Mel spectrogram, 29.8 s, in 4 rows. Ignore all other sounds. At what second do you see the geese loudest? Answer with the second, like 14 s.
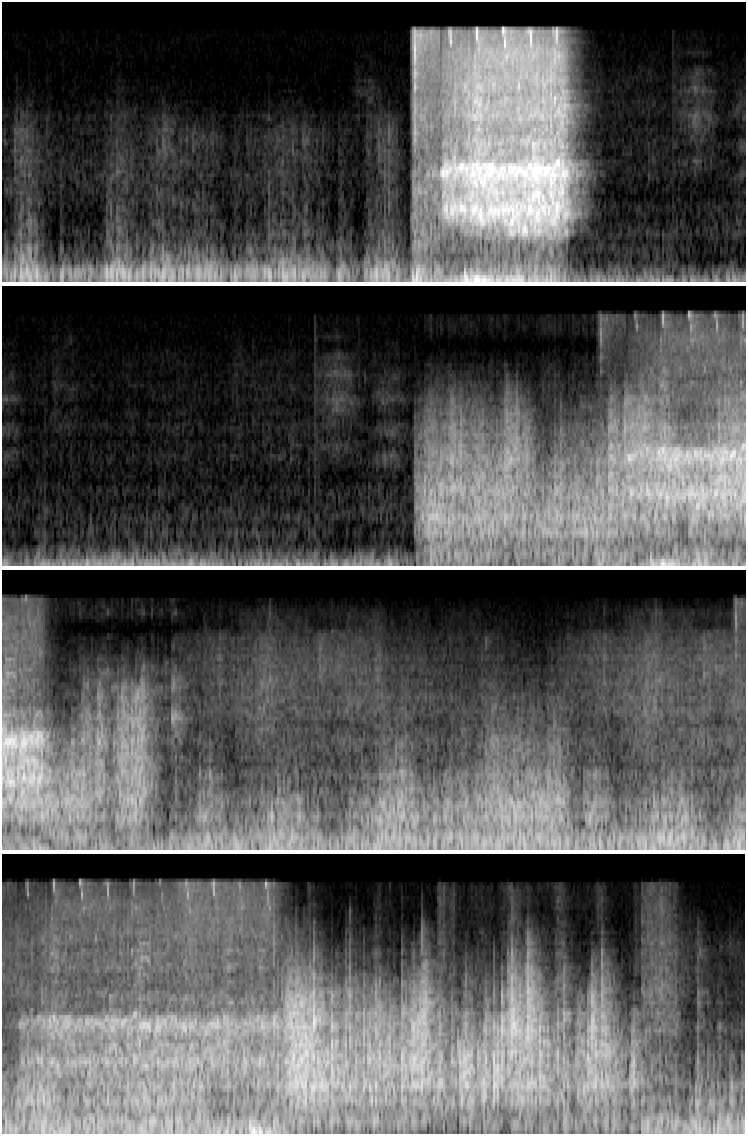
5 s.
